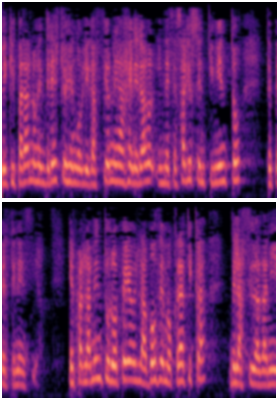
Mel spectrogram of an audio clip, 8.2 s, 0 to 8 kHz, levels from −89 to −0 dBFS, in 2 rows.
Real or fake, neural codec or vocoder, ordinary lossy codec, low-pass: real; none; AAC, 32 kbps; 7.2 kHz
